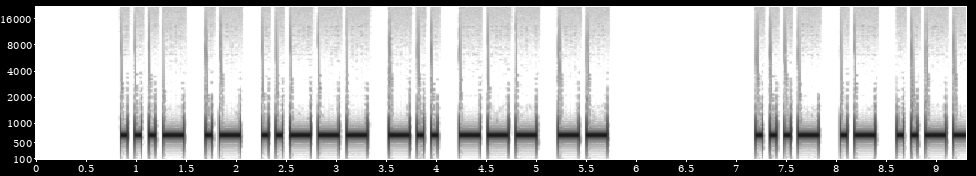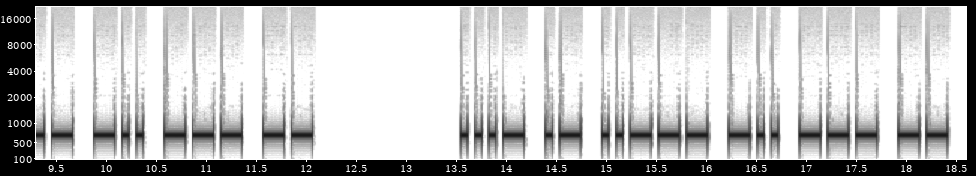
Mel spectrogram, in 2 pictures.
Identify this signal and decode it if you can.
Morse code, heard as a keyed tone, about 17 wpm, 700 Hz. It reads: VA2DOM VA2DOM VA2DOM
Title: DXCC-100 Call Signs - 6 Characters - Repeated 3x - 17wpm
